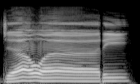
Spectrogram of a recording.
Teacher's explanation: Fathah bertemu alif panjangnya dua harakat. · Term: mad thabi'i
